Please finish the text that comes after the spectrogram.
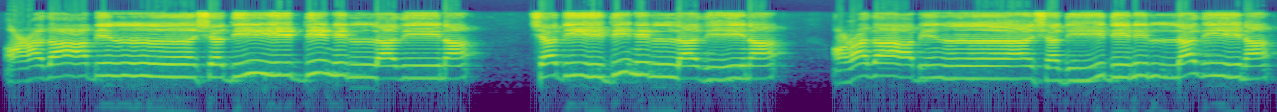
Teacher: اور نون قطنی ہمیشہ اس کو زیر دے کے پڑھتے ہیں ، زبر یا پیش نون قطنی کو نہیں دے کے پڑھتے،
